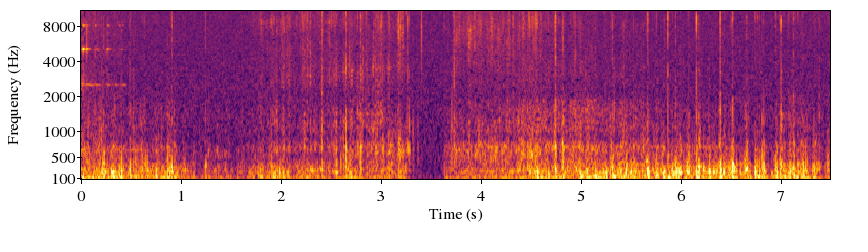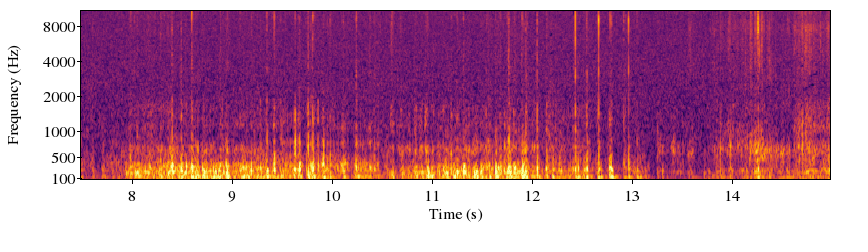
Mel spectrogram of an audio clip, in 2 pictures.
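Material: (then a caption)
Fiberglass. White fiberglass grid mesh tape wrapped around a microphone is scratched and tapped with long nails, making a dense, low, rough scratching with rapid irregular taps that fill nearly the whole clip. The sound stays dark and muffled with almost no high content, and it briefly drops out about a third of the way through before the scratching resumes and continues to the end.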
